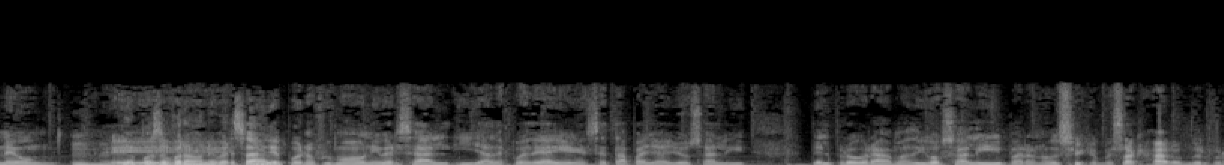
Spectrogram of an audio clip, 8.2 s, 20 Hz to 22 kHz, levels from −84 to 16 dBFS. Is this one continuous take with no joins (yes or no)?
yes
